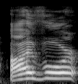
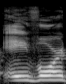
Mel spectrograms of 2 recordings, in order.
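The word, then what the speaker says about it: Eivor: ruthless like she is ivore or aore depending on how you pronounce it Ivor is a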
